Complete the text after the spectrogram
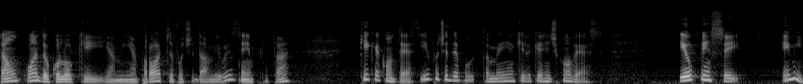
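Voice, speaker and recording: A man with a fairly high pitch and a dark, mellow, somewhat breathy tone speaks at a very fast pace with long, frequent pauses and very wide pitch swings, in a very clean recording with a silent background and a dry, close sound with no echo. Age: 50s. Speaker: patient with penile prosthesis. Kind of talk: podcast conversation.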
